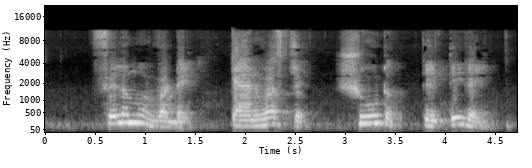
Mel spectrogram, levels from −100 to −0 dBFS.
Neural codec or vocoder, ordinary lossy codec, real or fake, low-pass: none; AAC, 32 kbps; real; 10.8 kHz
